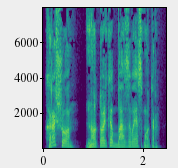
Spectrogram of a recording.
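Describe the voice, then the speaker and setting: A man's voice: mid-range voice, sing-song, moderate pace, no room sound, studio quality, voice pushed up. A man voicing a blunt, commanding young male hero who speaks curtly and barks orders. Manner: curt, barking orders.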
